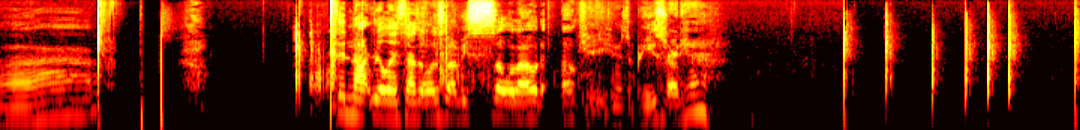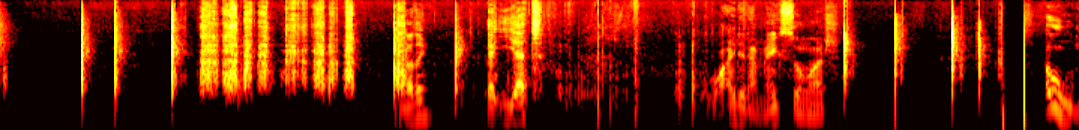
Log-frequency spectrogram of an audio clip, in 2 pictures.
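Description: A small stone clicks and taps against hard pavement.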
